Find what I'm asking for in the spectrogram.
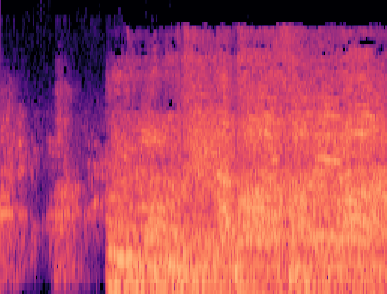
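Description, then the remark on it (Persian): A quiet, murmuring stretch gives way after about a second to a loud, dense crowd roar as protest march participants in London shout slogans together, such as "Democracy for Iran" and "Death to the dictator", in a sustained, forceful wall of sound that stays loud to the end. “اینجا در لندن شرکت کنندگان در این راهپیمایی فریاد می‌زنند: دموکراسی برای ایران، آخوندها باید از ایران بروند.”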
